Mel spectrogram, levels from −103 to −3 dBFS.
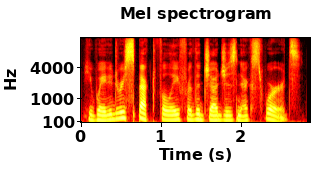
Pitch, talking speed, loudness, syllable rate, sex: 155 Hz, 165 wpm, -19 LUFS, 4.8 syllables/s, female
